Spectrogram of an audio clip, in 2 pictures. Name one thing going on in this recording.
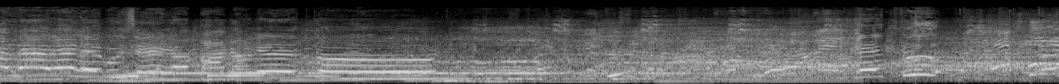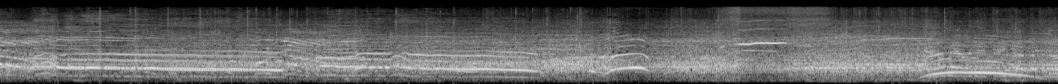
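Live band music plays loudly over a large outdoor sound system.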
